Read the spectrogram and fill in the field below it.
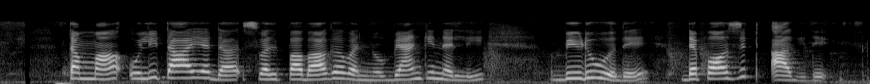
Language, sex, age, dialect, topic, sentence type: Kannada, female, 18-24, Mysore Kannada, banking, statement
